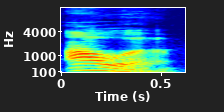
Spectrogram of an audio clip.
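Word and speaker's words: hour: அன் ஹவர் ஒரு மணித்தியாலமாக எச் ஓ யூ ஆர் ஹவர் ஏச் silent ஹவர் என்று உச்சரிக்க வேண்டும் ஐ ஹாவ் பீன் வெயிட்டிங்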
